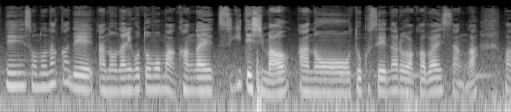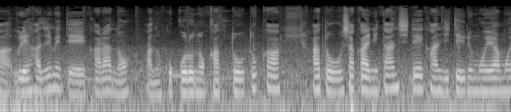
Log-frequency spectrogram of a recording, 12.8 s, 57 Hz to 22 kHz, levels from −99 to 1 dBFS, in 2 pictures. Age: 40-59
